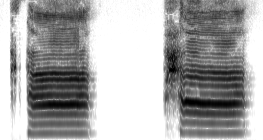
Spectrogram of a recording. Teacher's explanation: গলা চেপে এক আলিফটা নিয়ে উচ্চারণ করতে হবে।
